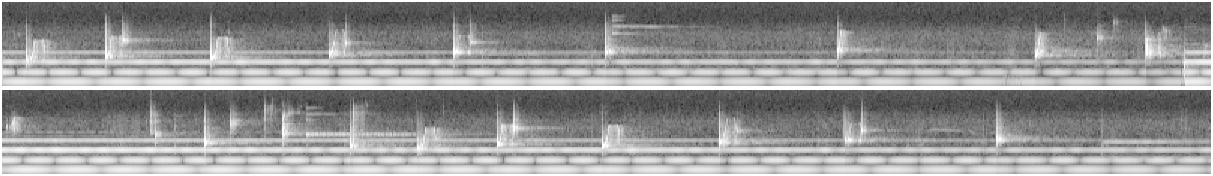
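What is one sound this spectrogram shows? A low electronic drone pulses steadily from loudspeakers.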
